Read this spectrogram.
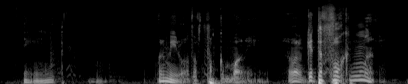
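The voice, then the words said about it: Imitates another person's voice. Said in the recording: “Impression of someone famous. ... Robert De Niro.”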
